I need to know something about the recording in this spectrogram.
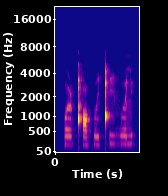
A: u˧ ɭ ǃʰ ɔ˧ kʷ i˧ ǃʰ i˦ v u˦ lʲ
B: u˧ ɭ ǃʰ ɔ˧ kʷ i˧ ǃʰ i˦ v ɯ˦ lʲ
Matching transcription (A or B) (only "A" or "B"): B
